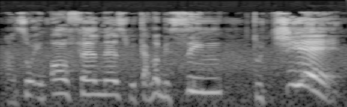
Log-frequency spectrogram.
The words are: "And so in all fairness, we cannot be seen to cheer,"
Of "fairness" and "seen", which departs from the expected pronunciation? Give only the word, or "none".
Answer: fairness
